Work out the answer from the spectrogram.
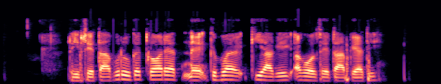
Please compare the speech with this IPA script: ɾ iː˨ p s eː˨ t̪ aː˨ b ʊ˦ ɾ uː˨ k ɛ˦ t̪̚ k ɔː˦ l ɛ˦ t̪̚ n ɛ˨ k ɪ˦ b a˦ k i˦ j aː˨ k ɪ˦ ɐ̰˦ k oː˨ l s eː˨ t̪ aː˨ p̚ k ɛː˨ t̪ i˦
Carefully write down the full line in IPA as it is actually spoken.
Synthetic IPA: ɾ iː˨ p s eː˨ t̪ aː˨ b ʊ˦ ɾ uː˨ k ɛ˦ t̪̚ k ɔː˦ ɾ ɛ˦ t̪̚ n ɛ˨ k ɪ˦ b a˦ k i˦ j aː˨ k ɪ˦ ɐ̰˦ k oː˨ l s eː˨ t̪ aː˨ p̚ k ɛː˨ t̪ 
